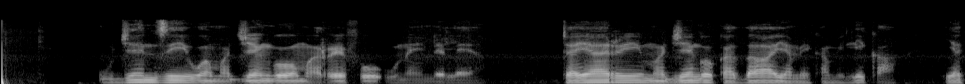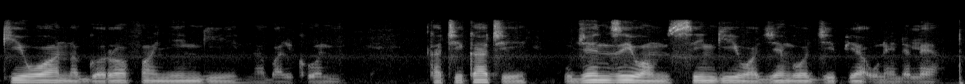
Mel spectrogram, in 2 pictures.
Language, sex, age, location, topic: Swahili, female, 18-24, Nairobi, finance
